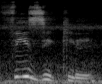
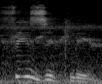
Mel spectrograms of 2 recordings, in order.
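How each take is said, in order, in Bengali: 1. 'ly'-এর আগে 'al' সিলেবলটি বাদ যায়। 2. 'ly'-এর আগে 'al' সিলেবলটি বাদ যায়।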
